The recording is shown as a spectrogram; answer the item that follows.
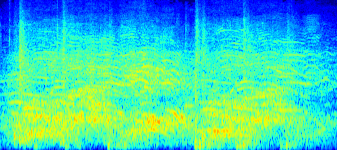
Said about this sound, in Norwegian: Sett Lula fri, roper PTs tilhengere på et valgmøte her i Rio.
